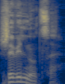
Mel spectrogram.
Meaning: 1. to stir, to move 2. to awaken, to show signs of life 3. (thoughts, feelings, etc.) to appear 4. passive of шевельну́ть (ševelʹnútʹ)
- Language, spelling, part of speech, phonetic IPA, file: Russian, шевельнуться, verb, [ʂɨvʲɪlʲˈnut͡sːə], Ru-шевельнуться.ogg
